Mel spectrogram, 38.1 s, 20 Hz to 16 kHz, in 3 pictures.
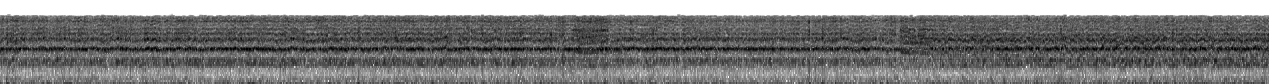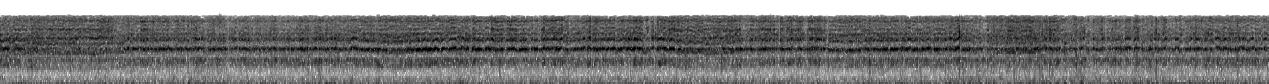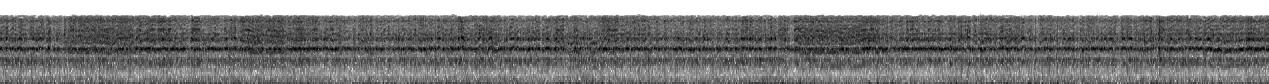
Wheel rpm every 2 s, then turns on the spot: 230, 230, 230, 230, 220, 190, 200, 220, 230, 230, 230, 220, 230, 230, 230, 230, 230, 230, 230.
none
